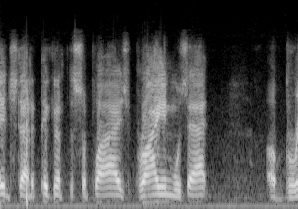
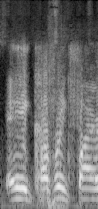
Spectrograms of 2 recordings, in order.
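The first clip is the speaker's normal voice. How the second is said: higher-pitched battlefield call; retold shouted order; 6 semitones higher than usual.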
